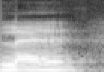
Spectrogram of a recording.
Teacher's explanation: अपने जीभ के अगल बगल से हवा निकलती हुई हमें महसूस होगा, इसलिए इसे पार्श्विक वर्ण में बोला रखा गया है। · जीभ के अगल बगल का हिस्से से जब लय बोलते तो अगल बगल से हमें हवा निकलती हुई महसूस होगी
